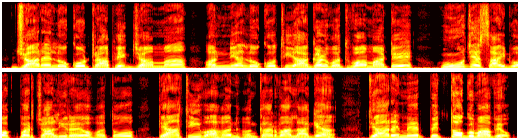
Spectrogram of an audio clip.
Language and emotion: Gujarati, angry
